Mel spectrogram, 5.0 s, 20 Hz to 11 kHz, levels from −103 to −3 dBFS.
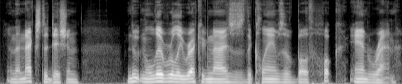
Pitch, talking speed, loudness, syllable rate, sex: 110 Hz, 165 wpm, -20 LUFS, 5.7 syllables/s, male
